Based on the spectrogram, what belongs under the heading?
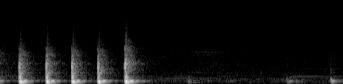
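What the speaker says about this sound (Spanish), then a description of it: "oye que alguien toca la puerta" Knocking on a door: five firm, evenly spaced raps in quick succession, close and loud, followed by quiet with a few faint soft thumps.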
